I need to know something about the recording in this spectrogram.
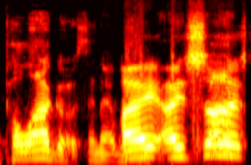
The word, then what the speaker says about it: Pelagos: Is it Is it Pelos or is it Pelagos? Uh, I I I always pronounced it Pelos. Well, here's the funny thing. Me, too. Until I saw a tutor commercial for it in which they said Pelagos, and I I saw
